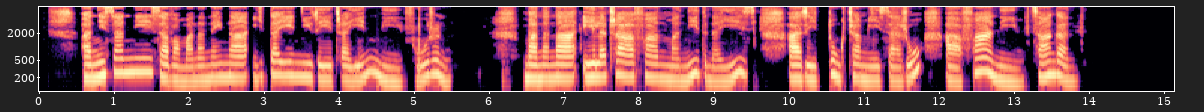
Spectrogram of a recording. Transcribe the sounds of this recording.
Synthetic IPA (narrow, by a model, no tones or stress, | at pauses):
anisaniz̥avəmananajnəit̪aeniɾeʈ͡ʂəeniniv̥uɾuni | mananaelaʈ͡ʂəafanimanid̪inəizi̥aɾit̪uŋɡuʈ͡ʂəmizaɾuafanimit͡saŋɡani̥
